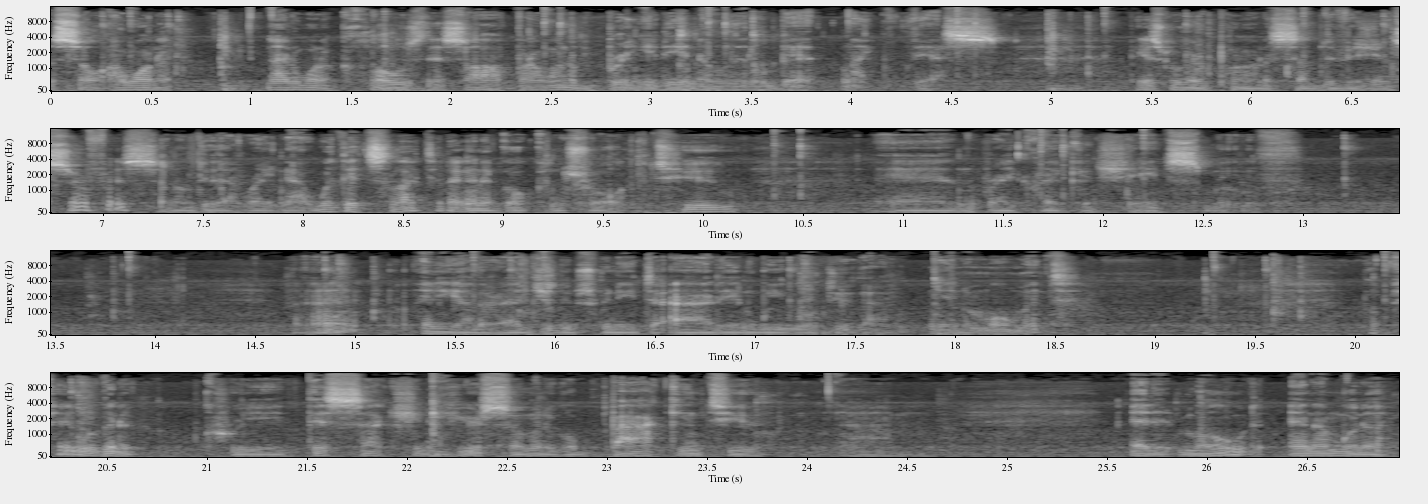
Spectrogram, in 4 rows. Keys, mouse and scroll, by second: 0.0 shift+middle click, 0.4 middle click, 0.8 Tab, 1.7 alt+a, 2.4 alt+shift+click, 3.1 e, 3.5 s, 5.0 Tab, 5.2 middle click, 5.9 scroll down 1, 6.2 middle click, 9.7 ctrl+2, 10.3 right click, 12.2 middle click, 13.3-13.8 scroll down 1, 13.8 middle click, 15.1 scroll up 1, 15.6 shift+middle click, 15.9 middle click, 17.9 KP_1, 18.7 scroll up 2, 19.3 shift+middle click, 19.8 scroll up 1, 20.1 shift+middle click, 21.0-21.6 scroll up 2, 22.1 Tab, 23.1 alt+a, 25.9 2.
